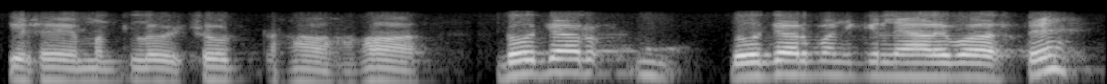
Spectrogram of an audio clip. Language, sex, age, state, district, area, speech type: Punjabi, male, 60+, Punjab, Bathinda, rural, conversation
